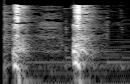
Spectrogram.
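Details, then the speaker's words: Two loud, harsh coughs about half a second apart, each trailing off roughly, acted for illustration of a persistent, nonstop productive cough with phlegm. "Penatnya batuk tak berhenti-henti. [muzik] Batuk pula jenis berkahak. Nak buat kerja pun tak tenang."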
